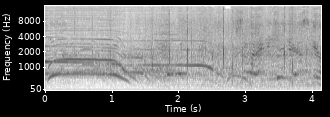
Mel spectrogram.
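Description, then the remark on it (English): A large crowd cheers wildly, with loud whoops and whistles rising and falling over a steady wash of clapping and shouting voices, continuous throughout. “Listen, the crowd out there—they love you. Can't you hear them? They're just going crazy.”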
